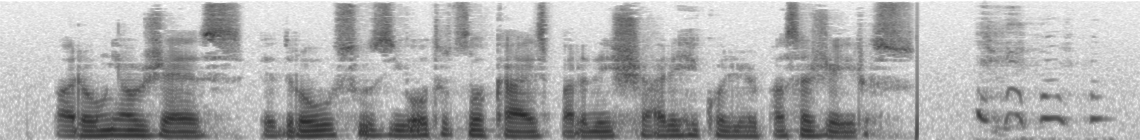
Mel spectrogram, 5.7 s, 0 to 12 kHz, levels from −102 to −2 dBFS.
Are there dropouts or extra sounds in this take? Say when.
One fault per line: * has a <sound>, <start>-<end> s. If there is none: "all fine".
* has a laugh, 4.9-5.6 s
